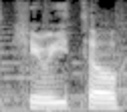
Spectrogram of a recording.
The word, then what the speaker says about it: Kirito: So, my name is Kirito Himura. – Or how the hell do you spell that? – K-I-R-I-T-O H-I-M U-A-R-A.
